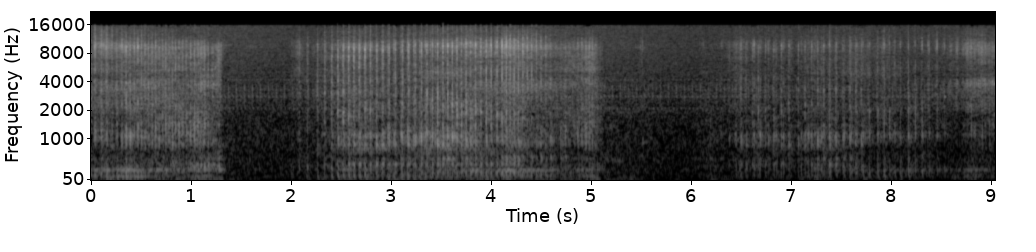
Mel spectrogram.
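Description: Long nails scratch the serrated underside of a white ridged rubber flip-flop sole. Rapid, raspy, bright scraping comes in sustained bursts separated by short quieter gaps.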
